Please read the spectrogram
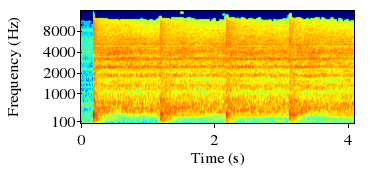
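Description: Pair of orchestral crash cymbals clashed together at forte: four crashes about a second apart, each ringing on into the next.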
